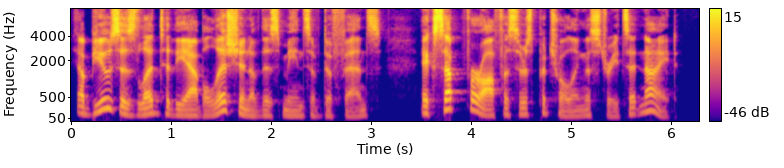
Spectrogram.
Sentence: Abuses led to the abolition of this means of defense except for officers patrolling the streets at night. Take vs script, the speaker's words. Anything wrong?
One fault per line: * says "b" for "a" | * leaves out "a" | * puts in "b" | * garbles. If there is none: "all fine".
all fine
